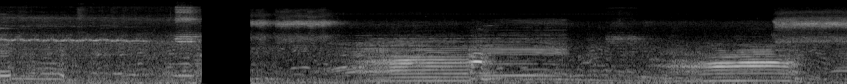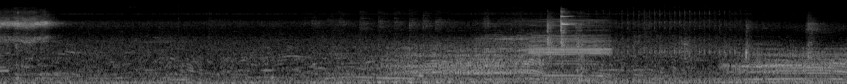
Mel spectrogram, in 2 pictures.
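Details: Cattle at a livestock sale where a Friesian bull is being sold, giving drawn-out low moos near four and eight seconds, mixed with a man's Bengali speech, crowd chatter and brief music.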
